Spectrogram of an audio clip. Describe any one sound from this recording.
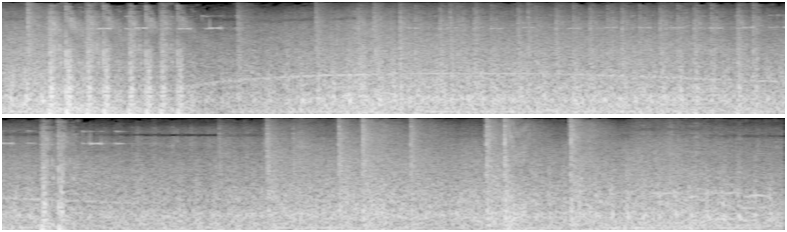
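An engine drives along.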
